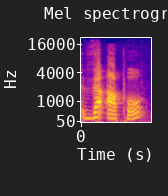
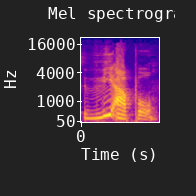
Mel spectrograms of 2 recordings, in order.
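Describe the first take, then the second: First: 'The' uses the form said before consonant sounds. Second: 'The' uses the form said before vowel sounds. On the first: The speaker calls it wrong. "ما أقول the apple" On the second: The speaker calls it right. "It's the apple"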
